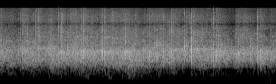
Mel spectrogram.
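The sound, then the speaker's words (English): Congregation clapping during a Sunday church service: faint, even, rhythmic claps on a steady beat over a soft wash of further clapping. “Clap for yourself.”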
